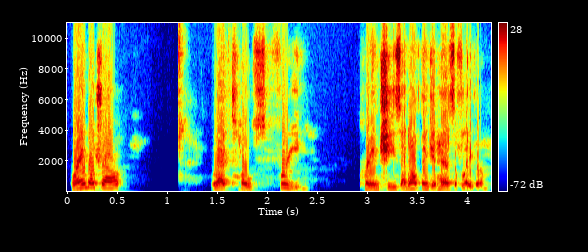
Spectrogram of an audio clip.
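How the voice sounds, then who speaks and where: A woman's voice: lowish voice, animated, normal speed, darkish tone, no echo, rough recording. A woman doing a casual, rambling food review at home, sassy and sometimes talking while she eats.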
